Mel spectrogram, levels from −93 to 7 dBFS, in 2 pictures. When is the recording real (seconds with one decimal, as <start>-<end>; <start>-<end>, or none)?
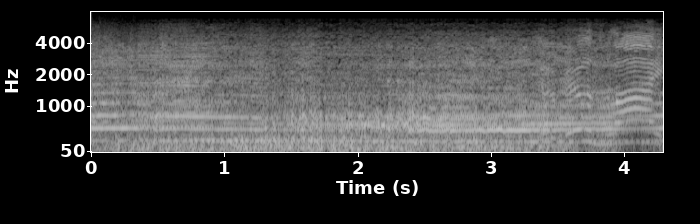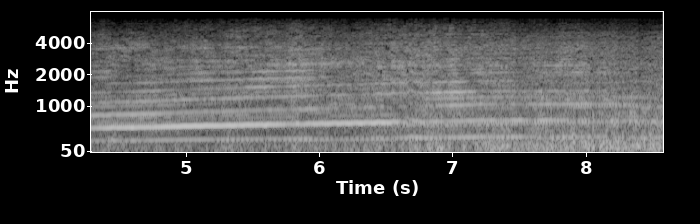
0.0-2.4; 3.1-8.6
